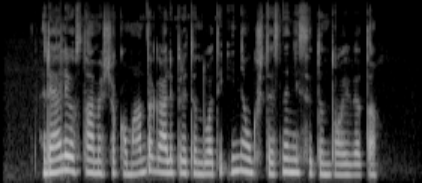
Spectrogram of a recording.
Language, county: Lithuanian, Vilnius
